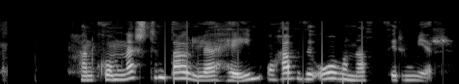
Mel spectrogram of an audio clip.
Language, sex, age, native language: Icelandic, female, 30-39, Icelandic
